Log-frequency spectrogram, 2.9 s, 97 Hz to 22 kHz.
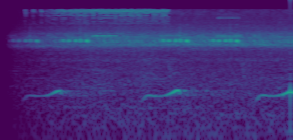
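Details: Brown hawk-owl at Buxa, Alipurduar, India, recorded on a Nikon D7500, giving three rising, upslurred hoots roughly every 1.2 seconds over a steady high buzz of insects.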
